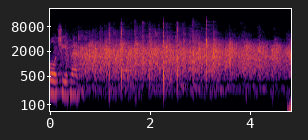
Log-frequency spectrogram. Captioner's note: audience clapping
